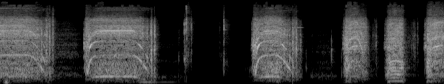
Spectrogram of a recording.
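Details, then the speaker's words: PSBSAP 20-Li C3 cordless drill after repair of gearbox slipping on both speeds, tested driving a screw: short bursts of high motor whine sweeping in pitch, running smoothly without slipping or grinding; normal operation. "on essaye au moins voir si ça débrille ou [Musique] pas mais écoutez nickel"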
